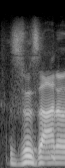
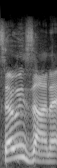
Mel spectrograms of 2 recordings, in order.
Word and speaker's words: Zoe Zana: I want to say her name correctly, because earlier I knew somebody would shout that, Zuzana or something. No, it's Zoe Zana, and this is our lovely showpiece.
